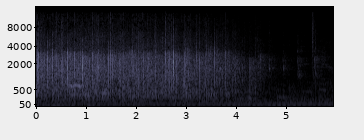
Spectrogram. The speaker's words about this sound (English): Give a great big hand clap to the Lord before you're seated.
